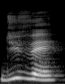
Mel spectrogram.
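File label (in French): "duvet", French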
